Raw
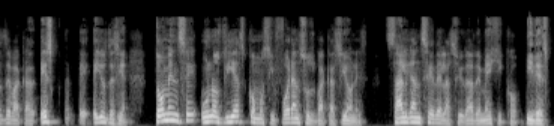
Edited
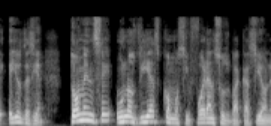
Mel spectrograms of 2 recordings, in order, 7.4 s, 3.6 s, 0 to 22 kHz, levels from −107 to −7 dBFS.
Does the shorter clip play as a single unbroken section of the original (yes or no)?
yes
